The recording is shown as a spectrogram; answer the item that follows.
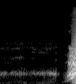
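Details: German Shepherd in Perumbavoor, Kerala, noted for its strong temperament and tested in a dog challenge against strangers: a steady low tone fades out, then one short, sharp bark breaks in at the end.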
